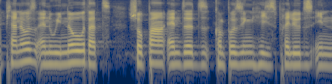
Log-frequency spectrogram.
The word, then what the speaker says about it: Chopin: He's mostly French, so we can say Chopin.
